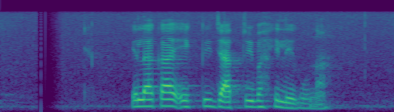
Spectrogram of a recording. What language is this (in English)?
Bangla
